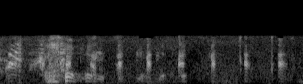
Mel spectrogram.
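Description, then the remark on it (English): A crackly, sizzling background noise like food frying in oil, with irregular pops and bursts over a muffled, low-quality line, and a voice briefly audible at the start. “Is somebody skin frying chicken or something? Somebody background real fucked up.”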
